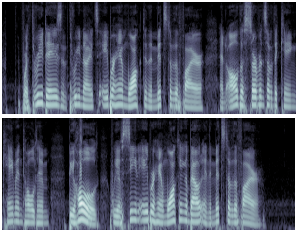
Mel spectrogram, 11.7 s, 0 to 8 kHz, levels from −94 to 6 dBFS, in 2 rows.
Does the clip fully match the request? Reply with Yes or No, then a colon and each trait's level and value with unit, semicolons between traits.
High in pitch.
No: medium, 145 Hz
